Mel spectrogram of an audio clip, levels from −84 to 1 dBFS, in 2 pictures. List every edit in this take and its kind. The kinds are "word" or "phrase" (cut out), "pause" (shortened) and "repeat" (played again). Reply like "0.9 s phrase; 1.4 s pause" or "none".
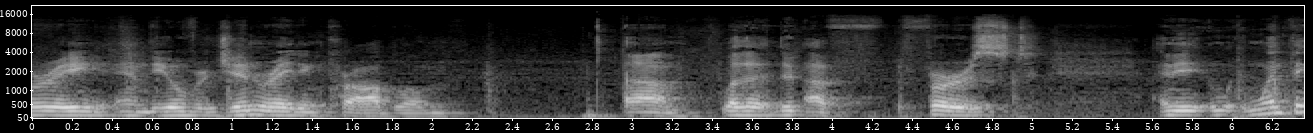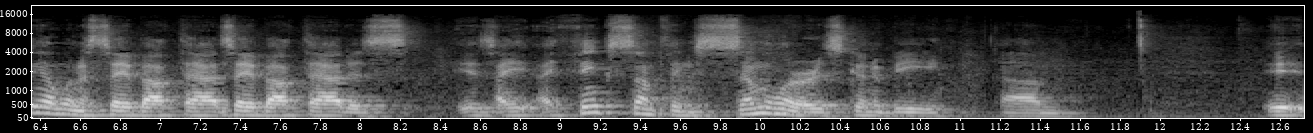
3.4 s pause; 3.8 s phrase; 7.3 s repeat; 8.7 s word

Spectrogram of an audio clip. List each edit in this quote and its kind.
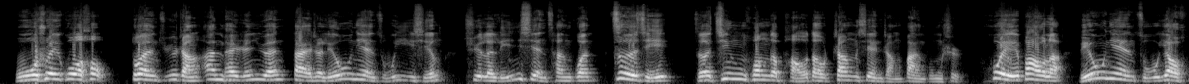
1.2 s pause; 6.0 s pause; 9.7 s pause

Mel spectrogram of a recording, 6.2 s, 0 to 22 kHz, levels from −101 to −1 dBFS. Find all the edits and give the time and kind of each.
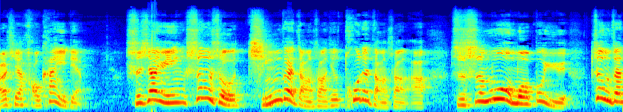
1.1 s pause

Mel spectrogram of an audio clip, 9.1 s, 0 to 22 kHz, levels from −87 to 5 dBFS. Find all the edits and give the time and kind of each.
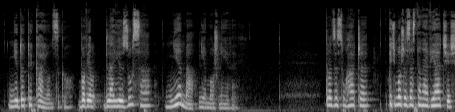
1.5 s pause; 3.2 s pause; 4.0 s word; 7.6 s pause

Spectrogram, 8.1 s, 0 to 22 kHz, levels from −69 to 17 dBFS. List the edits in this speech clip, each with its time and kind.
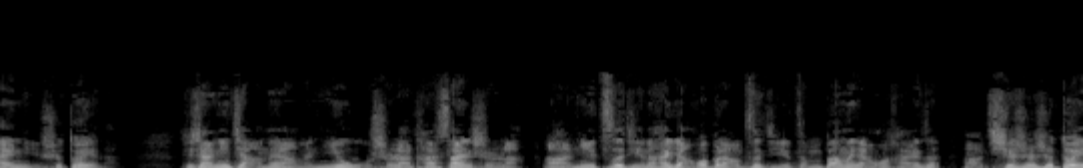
4.0 s pause; 7.1 s pause

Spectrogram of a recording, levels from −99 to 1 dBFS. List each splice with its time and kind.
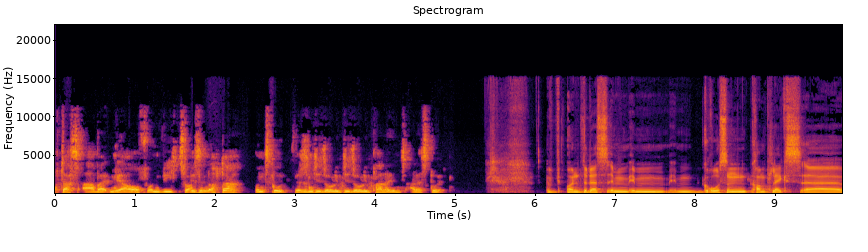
1.7 s phrase; 2.7 s word; 3.6 s repeat; 6.6 s phrase

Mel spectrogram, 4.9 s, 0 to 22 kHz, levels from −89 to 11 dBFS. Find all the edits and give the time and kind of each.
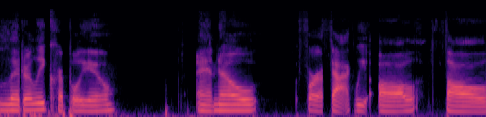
2.1 s word; 3.2 s word; 3.5 s word

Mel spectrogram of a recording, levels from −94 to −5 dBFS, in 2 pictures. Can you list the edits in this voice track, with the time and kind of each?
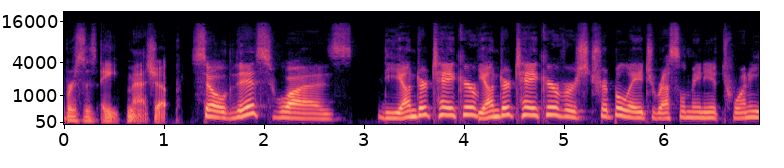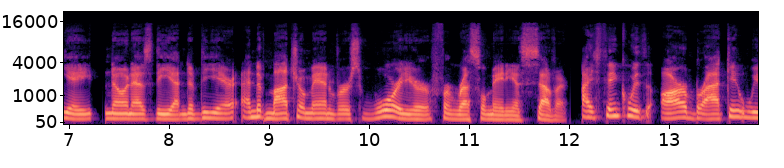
1.2 s pause; 4.1 s repeat; 7.4 s word; 8.9 s phrase

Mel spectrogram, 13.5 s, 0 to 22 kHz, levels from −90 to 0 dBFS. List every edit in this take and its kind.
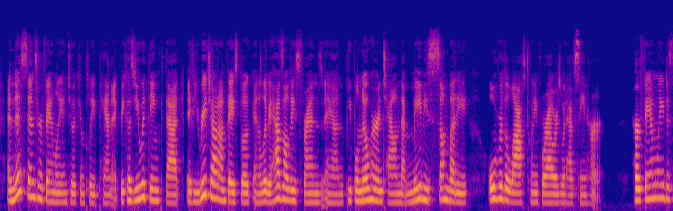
3.7 s pause

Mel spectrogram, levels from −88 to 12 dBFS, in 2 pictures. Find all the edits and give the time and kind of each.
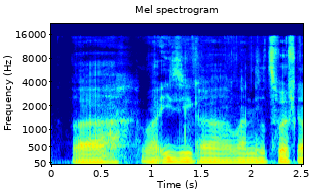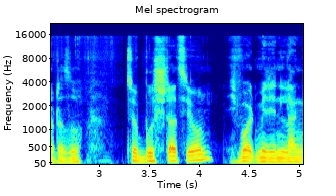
1.4 s word; 2.0 s word; 2.5 s word

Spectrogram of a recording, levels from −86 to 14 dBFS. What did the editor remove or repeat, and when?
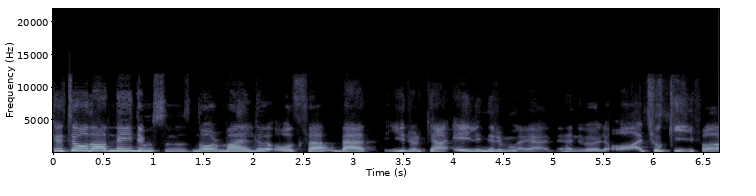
0.9 s word; 3.3 s word; 4.6 s word

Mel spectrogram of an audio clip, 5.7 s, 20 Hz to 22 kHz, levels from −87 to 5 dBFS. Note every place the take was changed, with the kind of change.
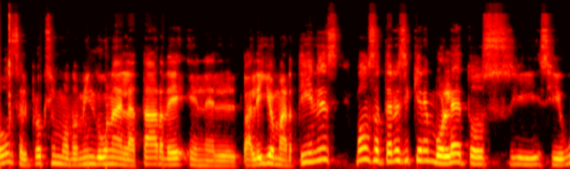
3.5 s pause

